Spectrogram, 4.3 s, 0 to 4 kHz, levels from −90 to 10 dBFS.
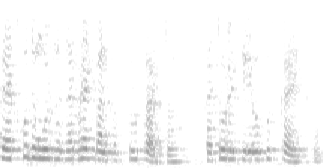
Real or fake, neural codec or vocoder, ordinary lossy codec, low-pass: fake; codec, 16 kHz, 16 kbps, FreqCodec, larger model; Opus, 64 kbps; 3.6 kHz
